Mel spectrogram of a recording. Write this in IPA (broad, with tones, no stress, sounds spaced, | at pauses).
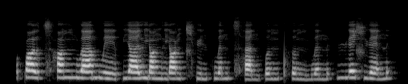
p ɑ˥˩ ʊ̯ t͡sʰ ɑ˥ ŋ n̪ w ä˧˥ m w e˨˩ ɪ̯ p j ä˧˥ l j ɑ˥˧ ŋ l j ɑ˥˩ ŋ t͡ɕʰ y˨˩ n f w ə˥ n t͡sʰ a˨˩ n p ɤ˥ ŋ pʰ ɤ˥˩ ŋ m w ə˥ n | m ɥ ɛ˥ ɕ ɥ ɛ˨˩˦ n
